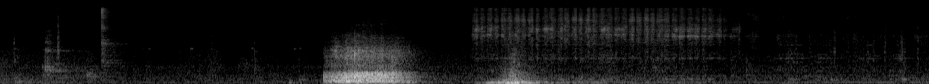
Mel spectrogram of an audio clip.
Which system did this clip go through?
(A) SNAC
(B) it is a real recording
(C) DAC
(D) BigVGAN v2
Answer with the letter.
B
